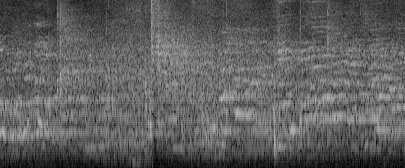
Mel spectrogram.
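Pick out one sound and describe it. A hockey stick slaps a puck.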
